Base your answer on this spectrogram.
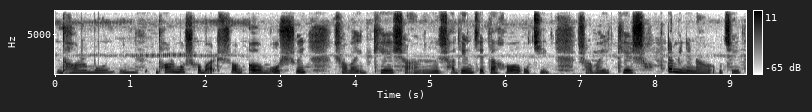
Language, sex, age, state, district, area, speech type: Bengali, female, 18-30, West Bengal, Dakshin Dinajpur, urban, spontaneous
